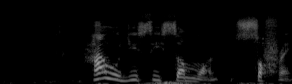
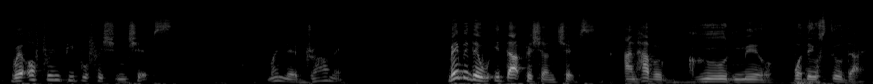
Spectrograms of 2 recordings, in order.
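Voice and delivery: usual speaking voice

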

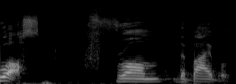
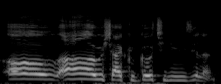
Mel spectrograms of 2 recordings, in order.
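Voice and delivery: almost in tears; 7 semitones higher, 5 dB louder than usual. Retold or imitated. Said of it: "almost in tears".

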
